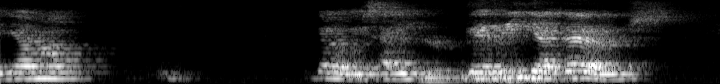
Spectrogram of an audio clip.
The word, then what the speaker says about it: guerrilla: Pero alguien que sea anglohablante no es capaz de pronunciar la palabra guerrilla, y la pronuncian exactamente igual que pronuncian la palabra gorila, que la escriben como la escribimos nosotros. En inglés, gorila se escribe como en castellano, y ellos más o menos dicen gorilla, pero cuando leen guerrilla, dicen gorila.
